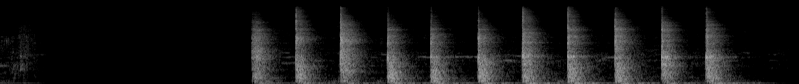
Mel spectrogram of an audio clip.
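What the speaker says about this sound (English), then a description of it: "we also want to get a handy dandy dead blow here." A dead blow hammer strikes metal bolts during a repair, about eleven loud, close, evenly spaced thuds after a brief quiet gap, with no talking.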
